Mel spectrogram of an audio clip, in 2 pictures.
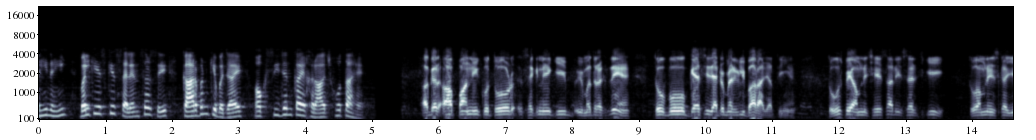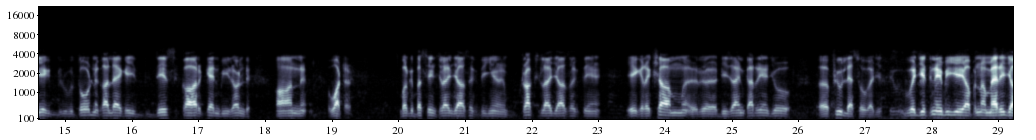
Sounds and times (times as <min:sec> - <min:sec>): Speech: 0:00.0 - 0:04.9, 0:05.7 - 0:19.4, 0:20.0 - 0:29.2.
